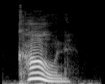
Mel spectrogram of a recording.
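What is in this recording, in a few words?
"cone", American English; gcompris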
